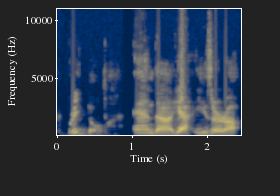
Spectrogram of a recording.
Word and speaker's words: Bride: Um, you know, some people might call it Bride. It's Brid Brido.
